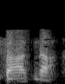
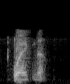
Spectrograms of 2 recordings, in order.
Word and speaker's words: Wagner: Well, I think you might recognize who he is if I pronounce his name as it was pronounced. It was Wagner.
